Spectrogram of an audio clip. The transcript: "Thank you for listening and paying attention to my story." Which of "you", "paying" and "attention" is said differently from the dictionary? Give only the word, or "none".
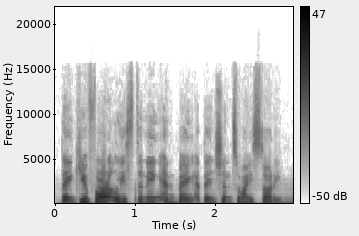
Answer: none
